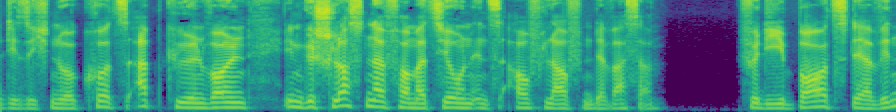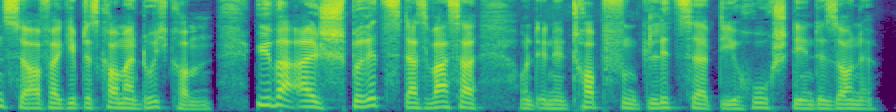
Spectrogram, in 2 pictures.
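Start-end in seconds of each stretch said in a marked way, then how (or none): none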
